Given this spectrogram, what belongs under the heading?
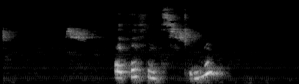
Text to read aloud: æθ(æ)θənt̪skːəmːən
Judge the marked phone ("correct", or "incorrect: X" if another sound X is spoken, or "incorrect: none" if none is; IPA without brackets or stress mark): correct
